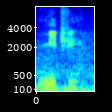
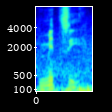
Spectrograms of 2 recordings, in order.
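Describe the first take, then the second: First: The middle consonant sounds like 'ch'. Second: The middle consonant sounds like 'ts'. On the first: The speaker calls it wrong. "not Michi" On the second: The speaker calls it right. "It's Mitzi's Express"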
